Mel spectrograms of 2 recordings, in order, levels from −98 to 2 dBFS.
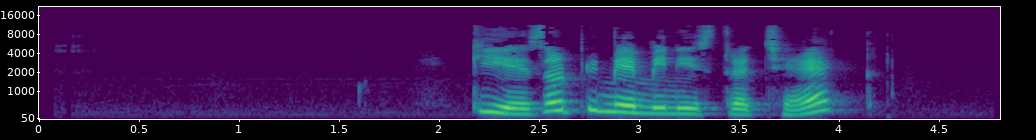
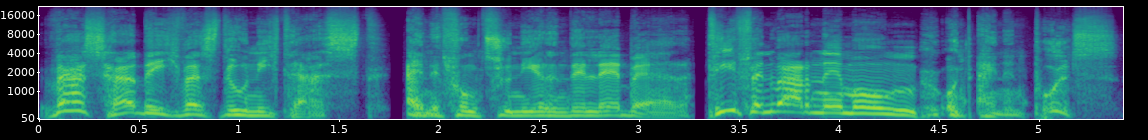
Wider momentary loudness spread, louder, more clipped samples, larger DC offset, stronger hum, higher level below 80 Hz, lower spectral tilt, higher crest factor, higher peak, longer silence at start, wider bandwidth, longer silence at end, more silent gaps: about the same, 8 LU vs 7 LU; second, -27 LUFS vs -17 LUFS; neither; neither; neither; second, -86 dBFS vs -52 dBFS; about the same, -4.5 dB/octave vs -3.5 dB/octave; about the same, 20 dB vs 16 dB; second, -10 dBFS vs 0 dBFS; first, 2.15 s vs 0.05 s; second, 11.5 kHz vs over 20 kHz; first, 0.85 s vs 0.05 s; second, none vs 3.29-3.33 s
